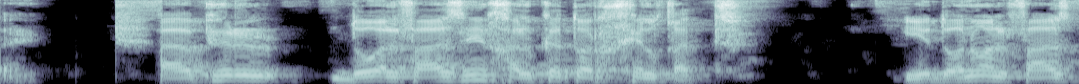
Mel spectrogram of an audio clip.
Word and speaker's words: خَلقَت: پھر دو الفاظ ہیں خلقت اور خلقت۔ یہ دونوں الفاظ درست ہیں اور دونوں عربی کے لفظ ہیں، لیکن دونوں کا مفہوم الگ ہے۔ خلقت یعنی خے پر زبر کے ساتھ کے معنی ہیں مخلوق،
